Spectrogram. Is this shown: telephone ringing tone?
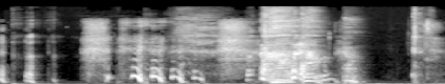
no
